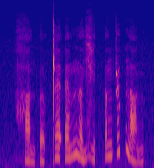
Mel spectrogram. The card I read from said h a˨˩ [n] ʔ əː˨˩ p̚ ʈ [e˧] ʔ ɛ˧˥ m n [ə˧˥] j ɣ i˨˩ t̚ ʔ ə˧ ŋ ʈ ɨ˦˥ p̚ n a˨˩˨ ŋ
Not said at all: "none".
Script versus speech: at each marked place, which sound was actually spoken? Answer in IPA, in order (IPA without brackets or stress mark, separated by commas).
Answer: n, ɛ˧, ə˨˩˦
